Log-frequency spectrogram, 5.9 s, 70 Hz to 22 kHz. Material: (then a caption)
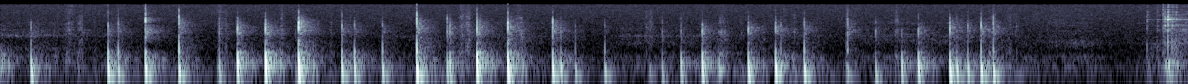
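Glass. A man standing below taps and scratches the hollow frosted glass bowl shade of a ceiling-mounted light fixture with his fingertips and nails, picked up by wrist-worn microphones. A quick, uneven run of dull, low taps with a hollow body around 215 Hz and almost no ring fills most of the clip. After a short pause, a brief brighter scratch comes at the end.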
